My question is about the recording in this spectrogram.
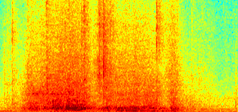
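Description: Large cardboard box being pushed and sliding across a hardwood floor, a scraping rush that lasts about a second and a half.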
